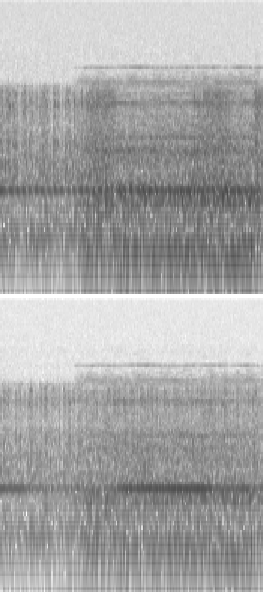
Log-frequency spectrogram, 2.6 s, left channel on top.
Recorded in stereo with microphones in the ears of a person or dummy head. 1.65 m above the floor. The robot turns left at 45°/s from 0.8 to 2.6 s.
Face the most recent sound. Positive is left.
No sound to turn to.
